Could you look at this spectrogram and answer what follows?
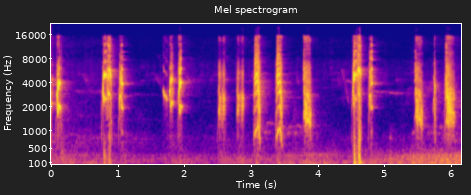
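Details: Long-tailed shrike song meant to provoke listless shrikes into answering: an irregular string of harsh, scratchy chattering notes and short squawks, with faint low rumbling in the background.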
